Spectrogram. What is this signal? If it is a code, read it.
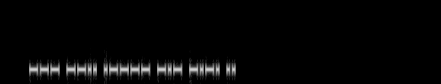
Morse code, heard as a keyed tone, about 41 wpm, 700 Hz. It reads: OZ1KCI
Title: DXCC-100 Call Signs - 6 Characters - 45wpm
